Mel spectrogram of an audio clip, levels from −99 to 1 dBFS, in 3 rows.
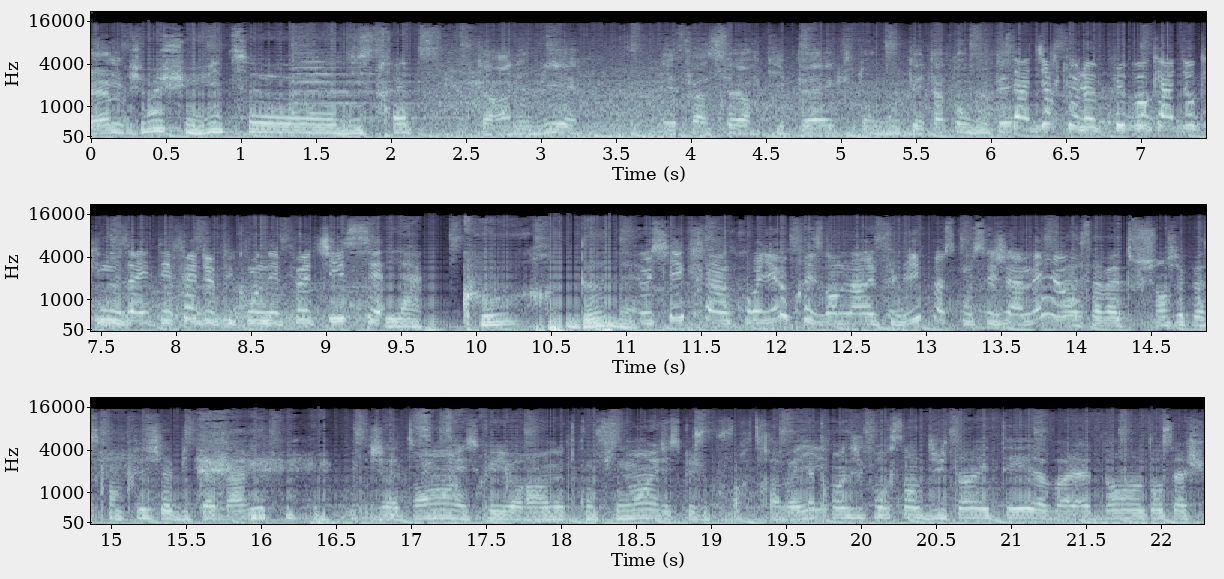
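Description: From start to finish the audio carries a steady buzz at 86.1 Hz, the signature of a block size mismatch (padded). One stage delivers shorter blocks than the next one reads, and the shortfall in each block is filled with silence, so a brief gap recurs at the block rate. The buzz rate fits a 512-sample read buffer. Playback runs at 0.861 times normal speed, though the timbre is preserved.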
